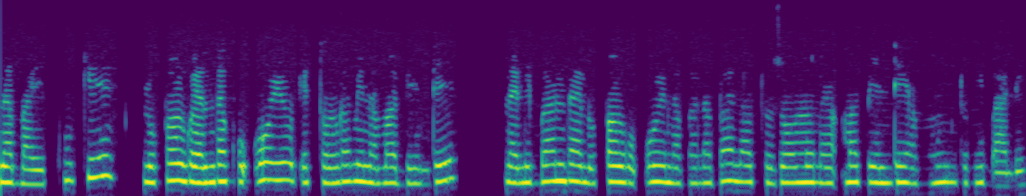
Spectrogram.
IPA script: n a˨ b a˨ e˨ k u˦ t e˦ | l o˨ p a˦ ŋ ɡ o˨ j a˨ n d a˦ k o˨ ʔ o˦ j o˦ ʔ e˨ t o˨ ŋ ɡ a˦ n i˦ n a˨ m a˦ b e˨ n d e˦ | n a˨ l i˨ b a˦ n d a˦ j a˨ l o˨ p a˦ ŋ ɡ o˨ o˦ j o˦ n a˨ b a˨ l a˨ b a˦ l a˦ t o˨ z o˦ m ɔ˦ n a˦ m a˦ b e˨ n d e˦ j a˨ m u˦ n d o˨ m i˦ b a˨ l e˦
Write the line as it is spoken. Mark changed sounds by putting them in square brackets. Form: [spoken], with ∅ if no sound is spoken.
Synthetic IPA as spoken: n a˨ b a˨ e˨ k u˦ [k] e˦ | l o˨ p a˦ ŋ ɡ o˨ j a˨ n d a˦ k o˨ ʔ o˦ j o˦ ʔ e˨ t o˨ ŋ ɡ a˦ [m] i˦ n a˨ m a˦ b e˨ n d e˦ | n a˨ l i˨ b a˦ n d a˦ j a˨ l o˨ p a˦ ŋ ɡ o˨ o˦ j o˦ n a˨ b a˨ l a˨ b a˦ l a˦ t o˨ z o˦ m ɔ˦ n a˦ m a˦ b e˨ n d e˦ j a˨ m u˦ n d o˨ m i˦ b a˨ l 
